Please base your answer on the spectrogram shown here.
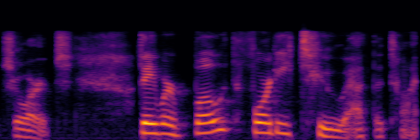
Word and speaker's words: Jorge: Now, his name is spelled Jorge, which I know. I always thought that was Jorge, but they call him George.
